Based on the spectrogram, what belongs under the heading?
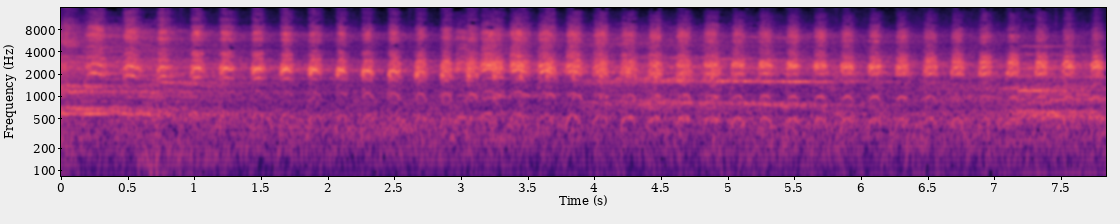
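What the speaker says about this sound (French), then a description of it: "Ça fait presque plus de bruit que les gros canards" A chorus of loud, rhythmic honking quacks from a group of ducks at a poultry show in Limoges, repeating steadily and close by without pause.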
